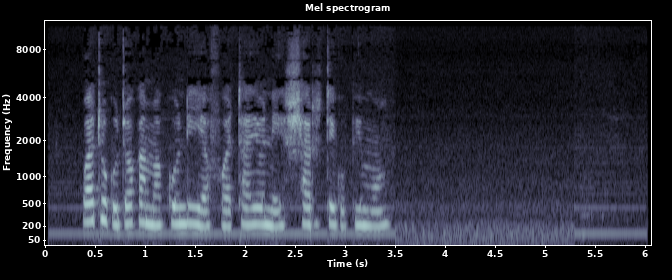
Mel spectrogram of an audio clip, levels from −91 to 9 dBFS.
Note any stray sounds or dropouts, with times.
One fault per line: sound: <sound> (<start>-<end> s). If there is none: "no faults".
no faults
